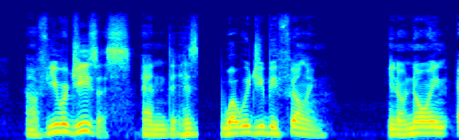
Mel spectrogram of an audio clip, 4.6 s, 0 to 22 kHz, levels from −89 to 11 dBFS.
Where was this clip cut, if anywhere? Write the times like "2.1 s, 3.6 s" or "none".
1.3 s, 2.0 s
